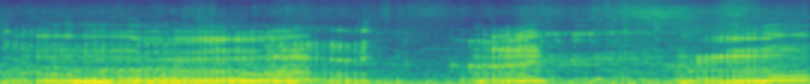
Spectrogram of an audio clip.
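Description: A piglet grunts in three rough, nasal bursts, low and throaty with a slight squealing edge, fairly loud and heard on its own without any talking.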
